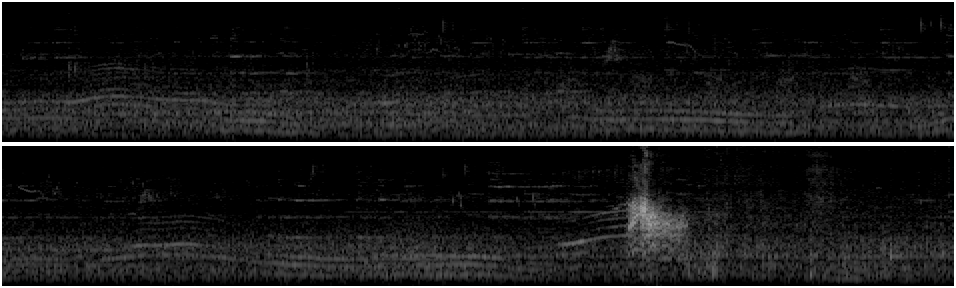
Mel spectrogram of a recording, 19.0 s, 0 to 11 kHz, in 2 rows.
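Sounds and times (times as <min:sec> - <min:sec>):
cats yowling: 0:00.5 - 0:04.3, 0:05.7 - 0:16.5
birds chirping: 0:02.2 - 0:16.5.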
